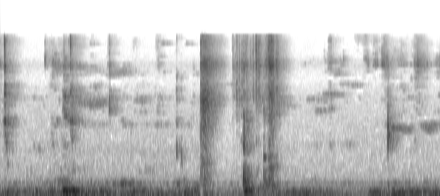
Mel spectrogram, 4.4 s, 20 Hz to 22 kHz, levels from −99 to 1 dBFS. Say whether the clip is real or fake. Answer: real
